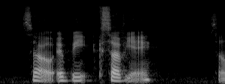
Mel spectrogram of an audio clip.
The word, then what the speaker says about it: Xavier: It's not a Z. No. We pronounce it as KS. So it'd be Xavier. So like instead of Xavier.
